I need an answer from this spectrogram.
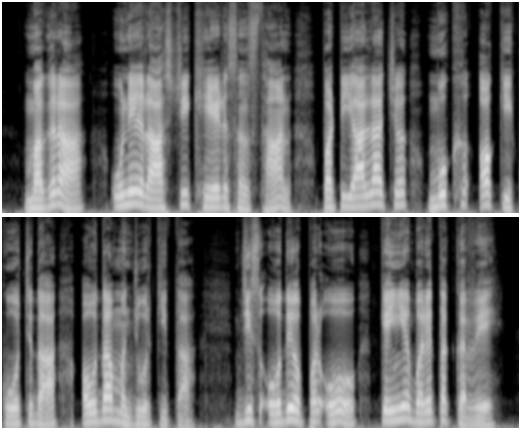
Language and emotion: Dogri, neutral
